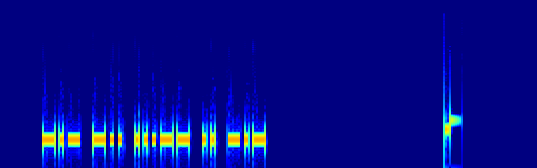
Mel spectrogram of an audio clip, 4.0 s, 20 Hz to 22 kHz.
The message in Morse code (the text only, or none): KD3IK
